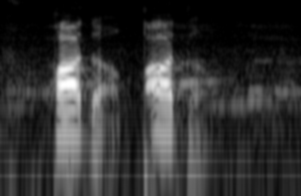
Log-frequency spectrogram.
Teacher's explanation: কফটাও একদম জিহ্বার শেষ থেকে উচ্চারণ হবে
